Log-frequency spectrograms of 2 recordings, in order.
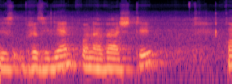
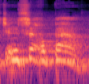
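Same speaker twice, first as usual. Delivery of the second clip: high, flat order, mock stern; lightly voiced stern husband; insisting husband; 8 semitones higher than usual. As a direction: imitate him forbidding her to leave. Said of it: "il insiste".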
